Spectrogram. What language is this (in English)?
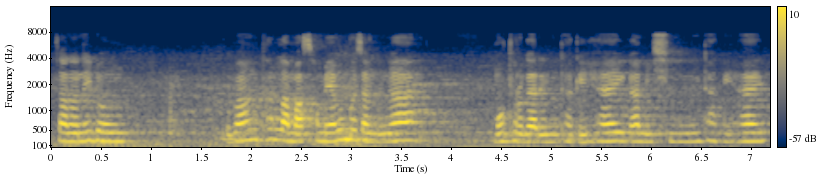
Bodo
